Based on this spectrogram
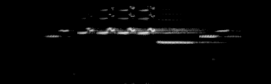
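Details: Ortolan bunting song from a compiled tape of wild birds, known in Morocco as al-bouh al-fassi: a quick series of high, sweet ringing notes, then a lower drawn-out tone and a final high note, with no background noise.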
